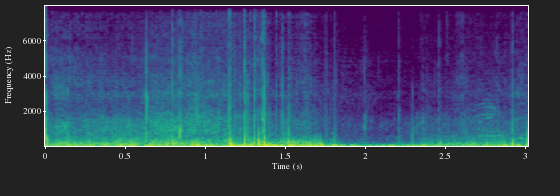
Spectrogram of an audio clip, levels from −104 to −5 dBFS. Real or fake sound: fake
